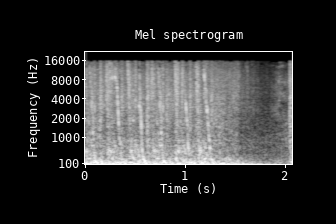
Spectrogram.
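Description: A fiery beam sizzles and roars.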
